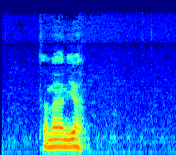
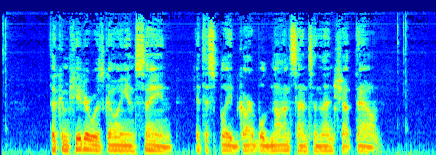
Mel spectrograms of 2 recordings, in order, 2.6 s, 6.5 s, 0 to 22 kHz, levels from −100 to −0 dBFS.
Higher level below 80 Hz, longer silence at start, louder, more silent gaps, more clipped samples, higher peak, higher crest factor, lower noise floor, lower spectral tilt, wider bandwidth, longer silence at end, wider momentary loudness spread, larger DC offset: second, -64 dBFS vs -44 dBFS; first, 0.65 s vs 0.05 s; about the same, -26 LUFS vs -25 LUFS; neither; neither; about the same, -10 dBFS vs -10 dBFS; about the same, 18 dB vs 18 dB; first, -64 dBFS vs -58 dBFS; first, -8 dB/octave vs -4.5 dB/octave; second, 14.5 kHz vs 17 kHz; first, 1.4 s vs 0.45 s; about the same, 15 LU vs 13 LU; neither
